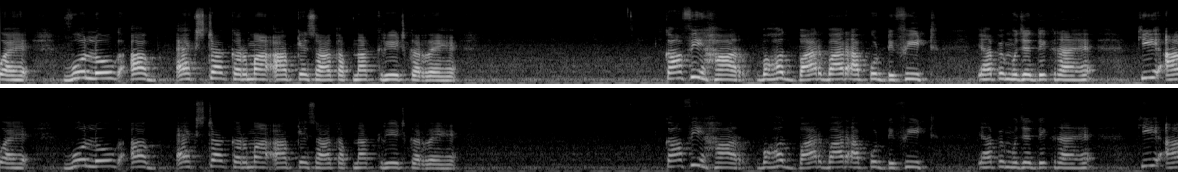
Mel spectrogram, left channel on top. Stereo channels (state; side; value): quieter; right; 12.9 dB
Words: है, वो लोग अब एक्स्ट्रा कर्मा आपके साथ अपना क्रिएट कर रहे हैं। काफ़ी हार, बहुत बार बार आपको डिफीट यहाँ पे मुझे दिख रहा है कि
